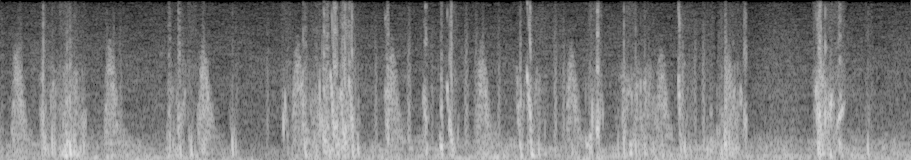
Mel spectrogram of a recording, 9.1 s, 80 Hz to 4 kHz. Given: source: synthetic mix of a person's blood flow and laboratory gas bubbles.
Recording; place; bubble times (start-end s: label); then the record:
Doppler ultrasound of blood flow; subclavian vein
0.00-0.04 s: bubbles
0.38-0.88 s: bubbles
1.65-2.08 s: bubbles
2.29-2.40 s: bubbles
2.81-2.94 s: bubbles
3.02-3.63 s: bubbles
3.83-3.89 s: bubbles
4.22-4.31 s: bubbles
4.37-4.59 s: bubbles
5.15-5.49 s: bubbles
5.82-6.07 s: bubbles
6.14-6.60 s: bubbles
6.78-6.95 s: bubbles
7.03-7.49 s: bubbles
8.12-8.46 s: bubbles
8.64-8.73 s: bubbles
From the record:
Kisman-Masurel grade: 243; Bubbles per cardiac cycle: several, 3 to 8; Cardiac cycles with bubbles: 100%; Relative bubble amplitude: loud (0.450 to 0.775); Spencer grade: 3 (all of the cardiac periods contain showers or single bubble signals, but not dominating or overriding the cardiac motion signals); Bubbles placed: anywhere in the cardiac cycle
